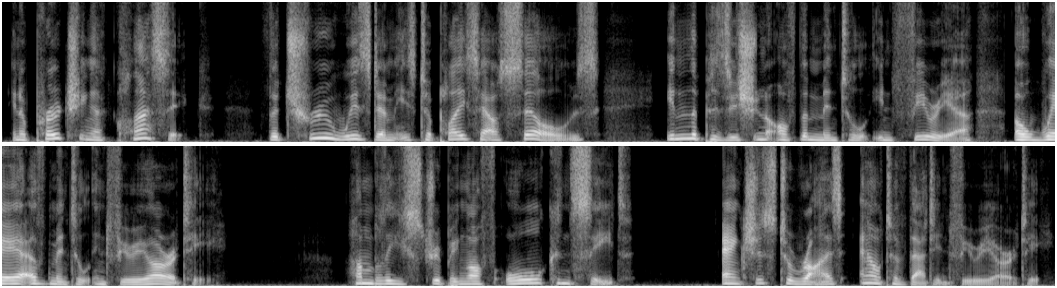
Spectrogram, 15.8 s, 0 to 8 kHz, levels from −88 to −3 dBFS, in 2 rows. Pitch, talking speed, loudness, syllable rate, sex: 160 Hz, 130 wpm, -21 LUFS, 4.8 syllables/s, male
